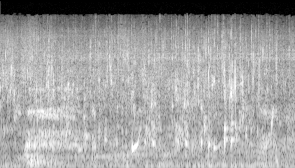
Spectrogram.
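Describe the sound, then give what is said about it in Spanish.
Water splashes and trickles as an old man washes his face at a bathroom sink in a care home. The running, splashing water is soft and steady, with no speech. “Se lava la cara y contempla su rostro en el espejo del baño.”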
